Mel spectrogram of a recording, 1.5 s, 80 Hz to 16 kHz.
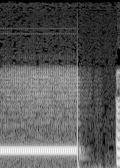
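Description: A phone line ringing out as the B98.5 radio show calls a listener's friend: a steady electronic ring tone holds for about a second, cuts off into a short silence, then starts again. It's clear, with no voices.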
